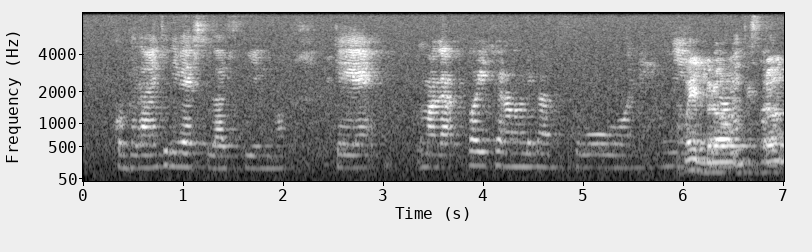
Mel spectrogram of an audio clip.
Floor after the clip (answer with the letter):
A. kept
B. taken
B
